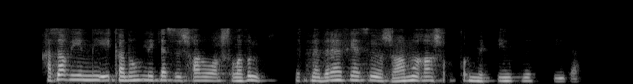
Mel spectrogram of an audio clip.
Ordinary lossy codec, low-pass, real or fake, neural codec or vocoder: AAC, 24 kbps; 5.4 kHz; fake; codec, 16 kHz, 0.5 kbps, X-Codec, HuBERT features, trained on balanced general audio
